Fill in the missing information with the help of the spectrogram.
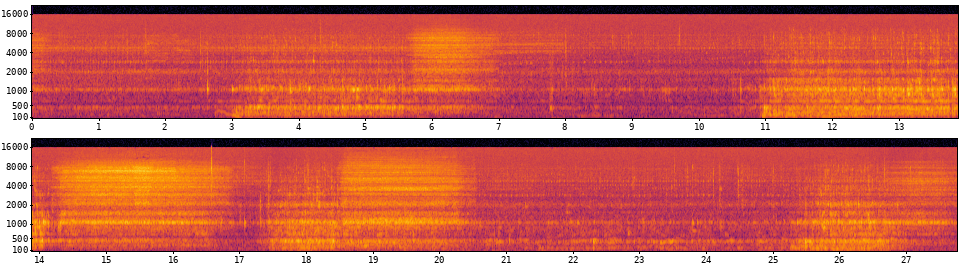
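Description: Scuba diver breathing through a regulator underwater: about five slow breaths, each a rush of exhaled bubbles with a higher hiss of air, spaced several seconds apart, over a steady faint hiss.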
